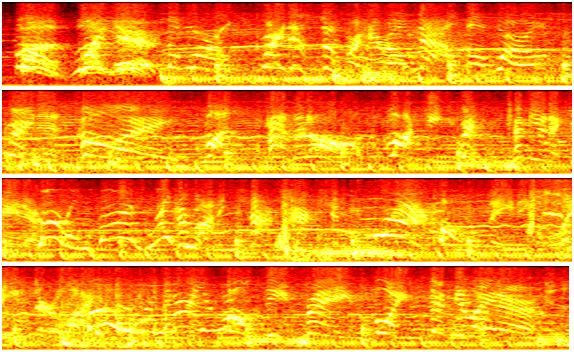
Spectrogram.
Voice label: buzz commercl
